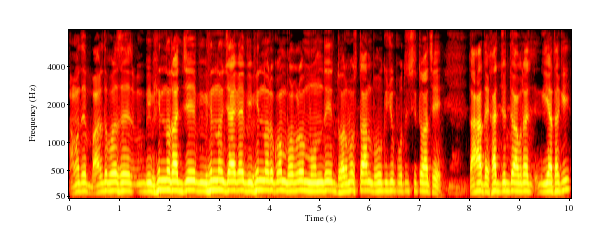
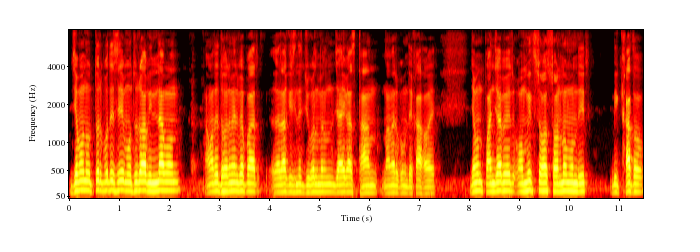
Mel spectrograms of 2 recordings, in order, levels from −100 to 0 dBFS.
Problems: none marked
